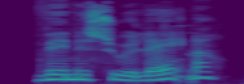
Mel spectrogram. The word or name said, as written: venezuelaner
